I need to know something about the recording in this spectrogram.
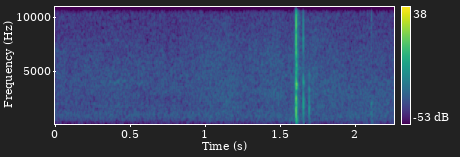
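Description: A single sharp click about one and a half seconds in: a 54-degree wedge striking a golf ball on a chip shot.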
